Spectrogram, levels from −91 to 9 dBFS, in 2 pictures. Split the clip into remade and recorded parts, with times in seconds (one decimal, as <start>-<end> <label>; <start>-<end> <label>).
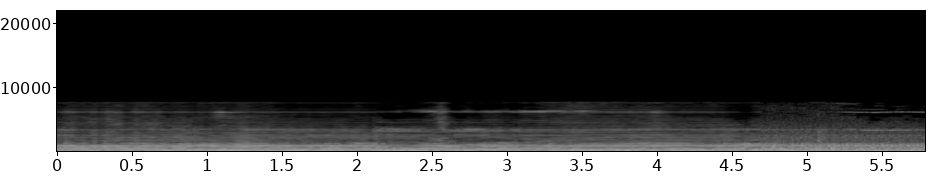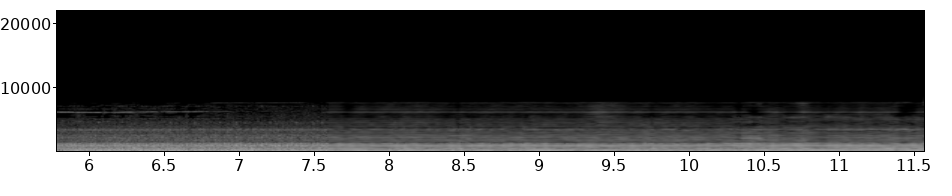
0.0-4.7 remade; 4.7-7.6 recorded; 7.6-11.6 remade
